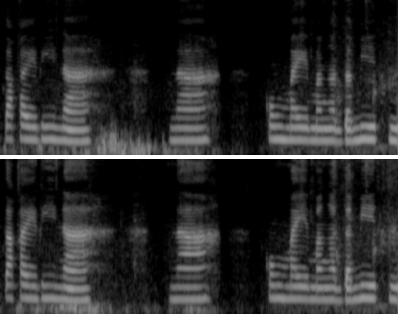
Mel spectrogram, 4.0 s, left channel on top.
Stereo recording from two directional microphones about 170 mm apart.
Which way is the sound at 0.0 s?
20° left (ahead or behind).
